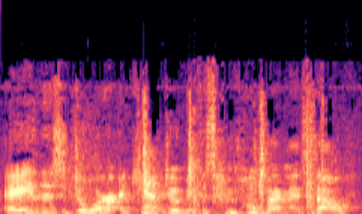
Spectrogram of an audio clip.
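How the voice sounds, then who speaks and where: A woman's voice: fairly high pitch, moderate pace, recorded from a distance, noisy background. Chatty young woman in an echoey room. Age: 20s. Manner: chatty, swears casually, trails off and restarts. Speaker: lifestyle vlogger. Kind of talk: casual vlog chat. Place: bedroom at home.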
